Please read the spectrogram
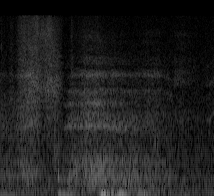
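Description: Faint breathing through the nose close to the microphone.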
